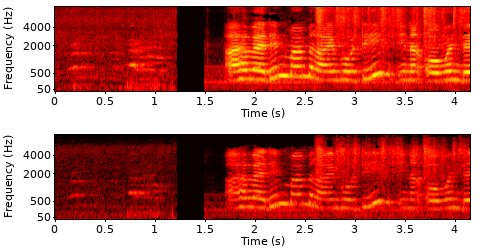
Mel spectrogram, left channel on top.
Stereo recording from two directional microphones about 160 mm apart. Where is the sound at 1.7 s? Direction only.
5° right (ahead or behind).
